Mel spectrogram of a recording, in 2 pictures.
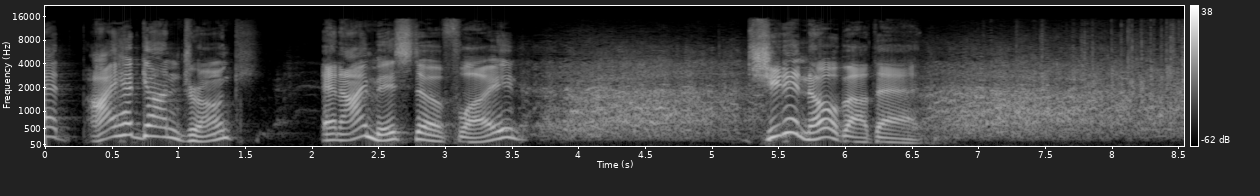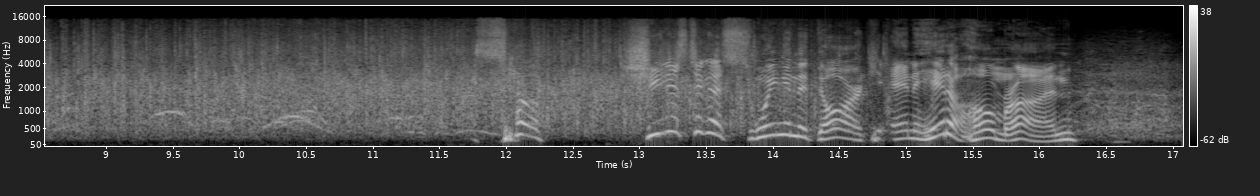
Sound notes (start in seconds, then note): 3.5 laughter; 7.2 applause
